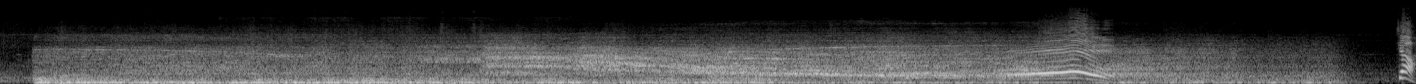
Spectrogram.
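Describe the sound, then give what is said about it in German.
An aircraft aborting its landing and going around: a sustained, loud broad engine roar lasting many seconds, with a sharp tonal whine that rises and swoops near the end before the sound cuts off abruptly. “Die Pilotin sagt, ich war zu schnell, konnte den Landebahn nicht sehen, hat Gas gegeben, ist durchgestartet, dreht eine neue große Runde, landet einfach neu.”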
